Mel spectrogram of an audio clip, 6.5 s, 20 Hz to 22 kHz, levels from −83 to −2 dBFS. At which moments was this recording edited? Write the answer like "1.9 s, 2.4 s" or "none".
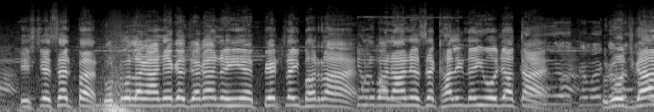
1.0 s, 3.6 s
